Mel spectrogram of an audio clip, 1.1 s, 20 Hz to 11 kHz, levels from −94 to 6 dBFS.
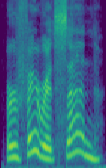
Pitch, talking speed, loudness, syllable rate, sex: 265 Hz, 170 wpm, -16 LUFS, 6.5 syllables/s, female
